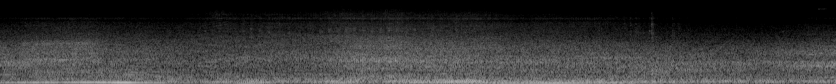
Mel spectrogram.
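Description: Road vehicle noise: a steady low engine and road rumble, a little louder about a second in.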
